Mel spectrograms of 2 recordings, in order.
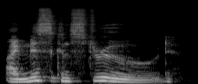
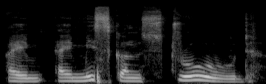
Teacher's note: Hear how long that ooh is? It's very long. It's super long. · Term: Extra long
